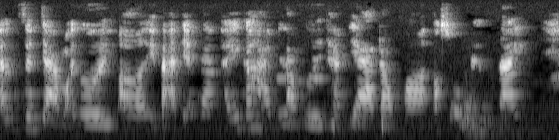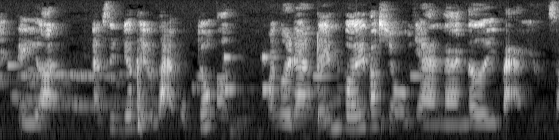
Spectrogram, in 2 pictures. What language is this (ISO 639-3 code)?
vie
